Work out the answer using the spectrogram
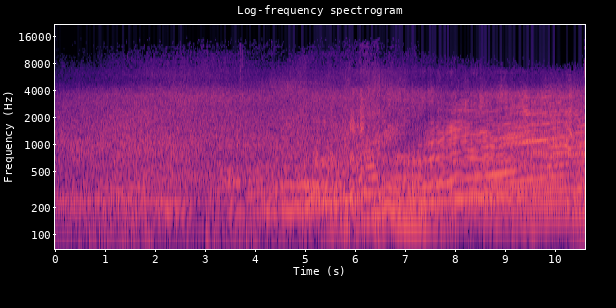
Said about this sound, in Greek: Εγώ θα σου πω την εμπειρία ζωής, γιατί έχουμε ένα κινητήρα ο οποίος είναι δίπλα μας ακριβώς. Ανεβάζει μέχρι 9.000 στροφές. Ο ήχος είναι απίστευτος. Απίστευτος, ναι, αυτό.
